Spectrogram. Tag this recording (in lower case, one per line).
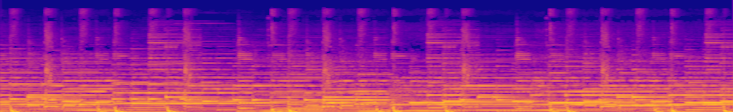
musical instrument
music
fiddle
